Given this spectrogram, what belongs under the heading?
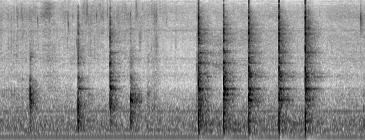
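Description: Chicken cooking in a pan as water boils off, a steady low sizzle punctuated by about ten sharp utensil clacks against the pan, grouped loosely at first and then in a quicker run.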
